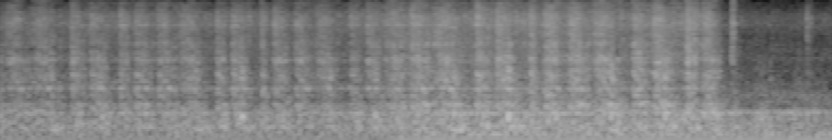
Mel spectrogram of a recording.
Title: The engine won't start.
